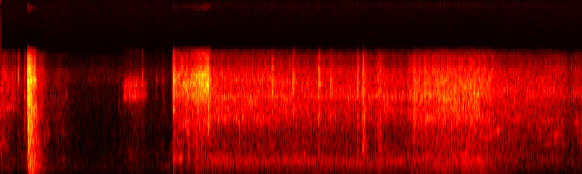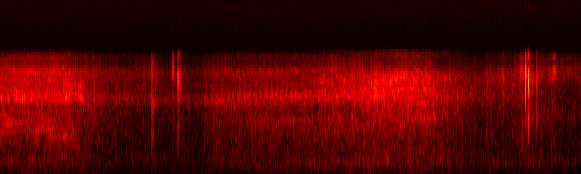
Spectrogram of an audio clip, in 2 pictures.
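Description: A car engine starts suddenly about two and a half seconds in and runs, fading away by about ten seconds. A fainter engine sound swells and dies again near the end.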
